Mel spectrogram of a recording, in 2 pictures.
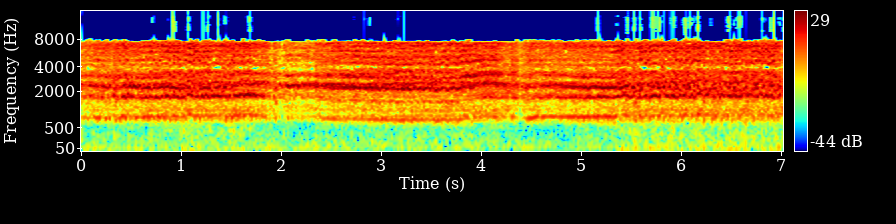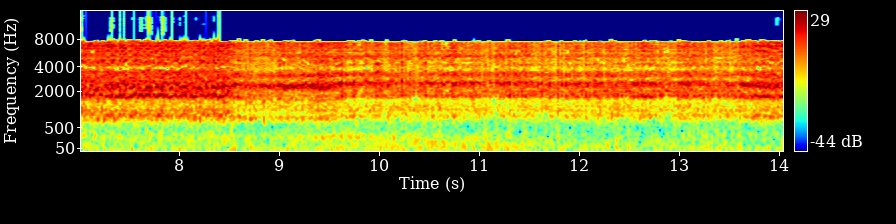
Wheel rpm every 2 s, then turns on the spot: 220, 220, 210, 210, 220, 230, 230.
none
